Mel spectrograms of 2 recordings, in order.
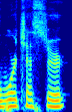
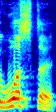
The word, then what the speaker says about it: Worcester: a candidate for the Wartchester Warchester Bend. That's your city. You know, it's actually Worcester. And I I don't ask me why it's pronounced like that. But yes, go ahead. Worster sauce.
